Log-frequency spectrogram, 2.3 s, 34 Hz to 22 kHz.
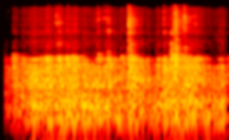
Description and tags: short dense afternoon thunderstorm in the city, with rain on the metal roof, recorded by Huawei phone, inside of the room. Natural fade in, added a small fade out. (more storm the second piece i uploaded.)
Recording Date: 20.06.2019
summer, city, thunder, afternoon, roof, wet, water, hail, storm, tempest, room, rain, metal, burst, thunderstorm, dense, outside, squall, intense, field-recording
